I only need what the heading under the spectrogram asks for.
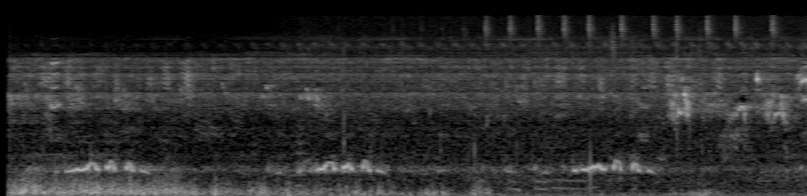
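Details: Verreux's eagle-owl giving three separate bursts of low, rapid pulsed grunting notes, each lasting about a second, over rumbling background noise with faint high chirps from other birds.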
